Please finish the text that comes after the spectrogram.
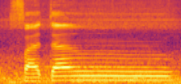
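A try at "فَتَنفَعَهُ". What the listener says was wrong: Bukan gigi bawah tapi gigi sisi atas ke bibir bawah. Fatan. Baca fa. sama hati-hati panjang pendek.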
